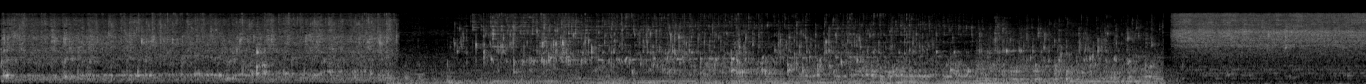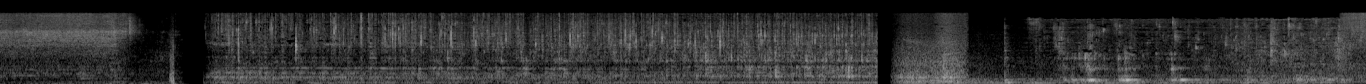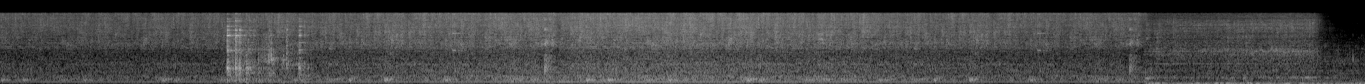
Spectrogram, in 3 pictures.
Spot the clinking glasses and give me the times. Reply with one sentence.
The clinking glasses can be heard from 29.6 to 30.4 s.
